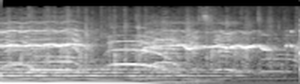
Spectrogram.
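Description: A live band's final chord ringing out on electric and acoustic guitars over a held bass note, closing a song. The bass drops out about two seconds in, and a few guitar notes bending in pitch fade away.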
